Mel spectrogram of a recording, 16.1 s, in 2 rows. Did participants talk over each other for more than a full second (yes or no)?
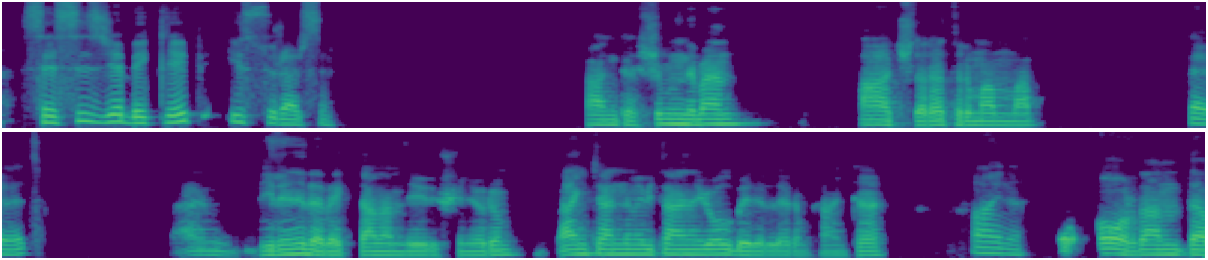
no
